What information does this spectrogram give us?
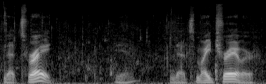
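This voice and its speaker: A man's voice: low voice, lively intonation, slow pace, a bit bright, exaggerated voice. A man playing a friendly, bashful stranger in a boyfriend roleplay audio, talking casually and a little hesitantly. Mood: relaxed, friendly. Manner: hesitant, apologetic, chuckling, conversational. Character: friendly, bashful male stranger at a lakeside trailer park. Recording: outdoor water ambience noise.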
